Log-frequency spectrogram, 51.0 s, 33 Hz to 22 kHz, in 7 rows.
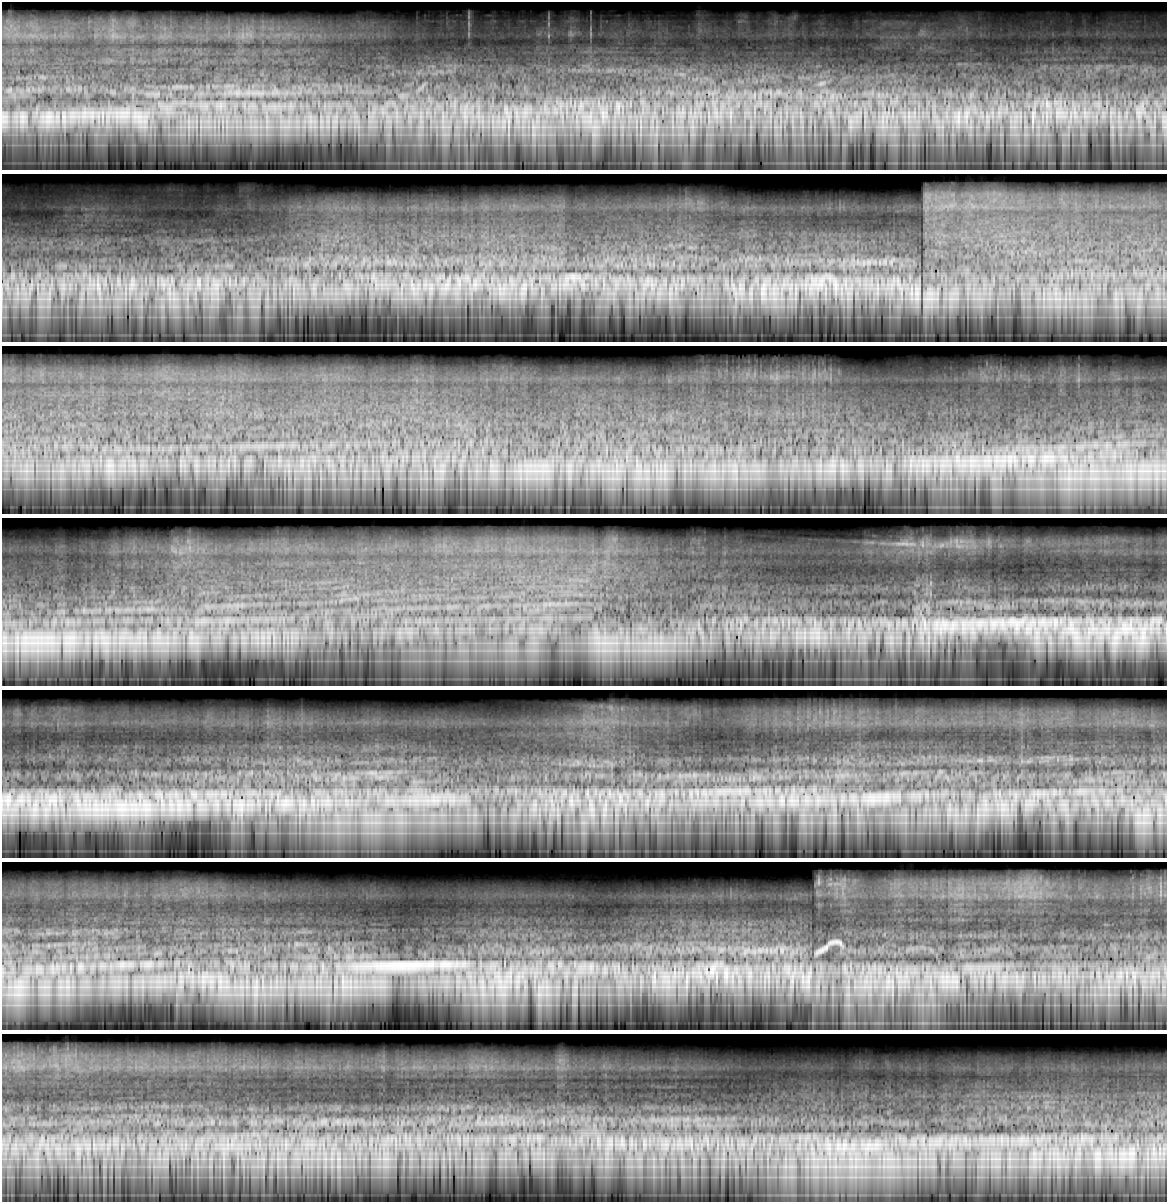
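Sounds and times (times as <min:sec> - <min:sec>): racing cars accelerating: 0:00.0 - 0:50.9.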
